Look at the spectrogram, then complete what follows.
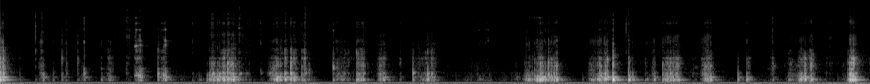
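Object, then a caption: Cast chalk block scraped with a metal tool. A hand-sized, solid yellow popsicle-shaped block of cast chalk, held in a hand with long decorated nails, is scraped and carved with a metal spatula-like sculpting tool, shedding chalk powder onto a grey surface. The sound is a quick series of dry, short scraping and crunching strokes with a low-mid body, some longer rasping passes in between, and a steady low hum beneath.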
